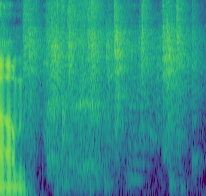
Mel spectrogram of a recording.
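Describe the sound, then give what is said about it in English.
Dogs bark excitedly, opening with one loud, sharp bark and trailing into a softer, scrappy jumble of yips and whines that rises and falls over a couple of seconds. “The dogs are going nuts, and I'm wondering if someone's at the front door.”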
